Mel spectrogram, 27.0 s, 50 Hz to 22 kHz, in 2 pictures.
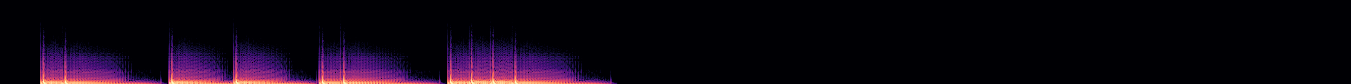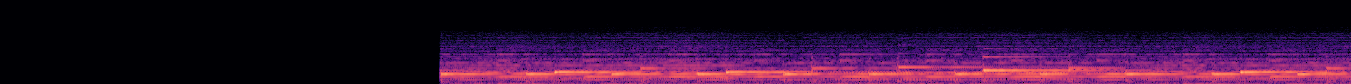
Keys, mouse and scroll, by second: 6.6 F1, 7.7 click, 7.8 F1, 10.2 click, 11.7 F1, 12.2 F1, 12.4 F1.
